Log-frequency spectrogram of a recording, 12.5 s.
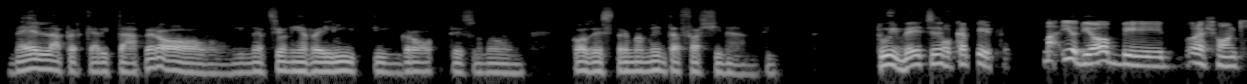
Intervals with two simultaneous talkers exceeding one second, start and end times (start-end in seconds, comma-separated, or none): none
